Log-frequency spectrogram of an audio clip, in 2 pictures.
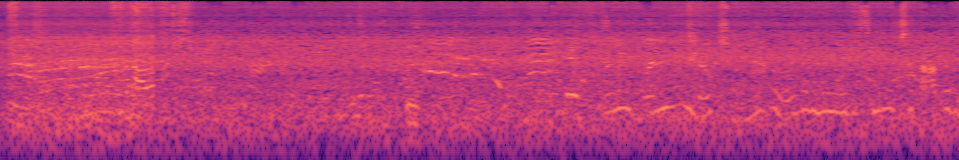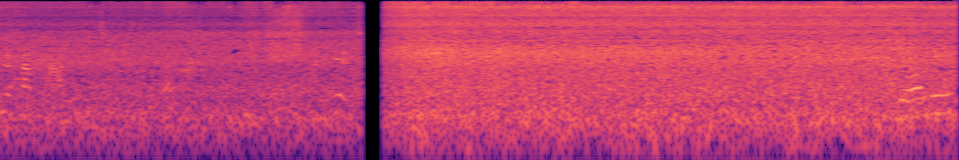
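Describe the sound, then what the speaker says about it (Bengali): A fast-flowing mountain stream near Manali rushes in a loud, continuous roar up close, steady throughout apart from one brief cut. "জলের ধারাটা শুধু একবার দেখো, জলের স্পিডটা দেখো একবার"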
